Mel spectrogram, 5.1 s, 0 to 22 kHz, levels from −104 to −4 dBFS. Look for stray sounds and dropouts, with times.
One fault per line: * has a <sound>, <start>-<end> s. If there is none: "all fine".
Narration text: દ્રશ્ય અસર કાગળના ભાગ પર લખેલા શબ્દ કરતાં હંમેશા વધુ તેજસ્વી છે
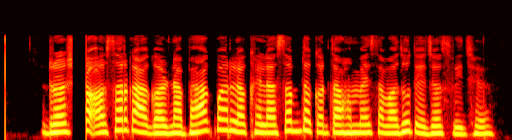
* has a dropout, 0.7-0.9 s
